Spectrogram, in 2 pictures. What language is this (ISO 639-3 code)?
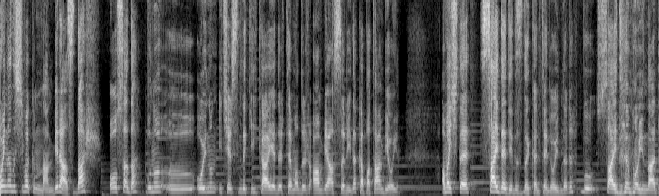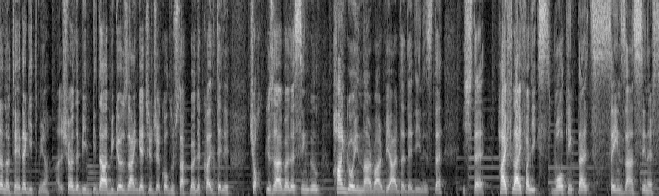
tur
